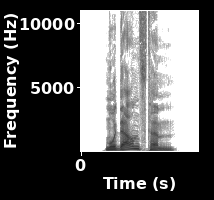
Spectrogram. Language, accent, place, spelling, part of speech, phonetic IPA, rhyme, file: German, Germany, Berlin, modernstem, adjective, [moˈdɛʁnstəm], -ɛʁnstəm, De-modernstem.ogg
- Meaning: strong dative masculine/neuter singular superlative degree of modern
